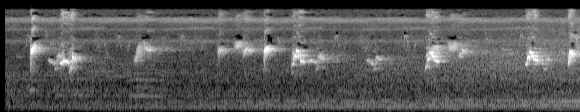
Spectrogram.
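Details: Red-whiskered bulbul from Ubon, Thailand, singing short bright warbled phrases around mid-high pitch, bursts of rising and falling whistled notes spaced about a second apart, with a faint steady hum underneath.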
